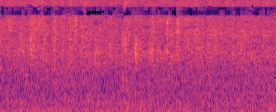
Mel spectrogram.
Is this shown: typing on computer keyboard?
no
